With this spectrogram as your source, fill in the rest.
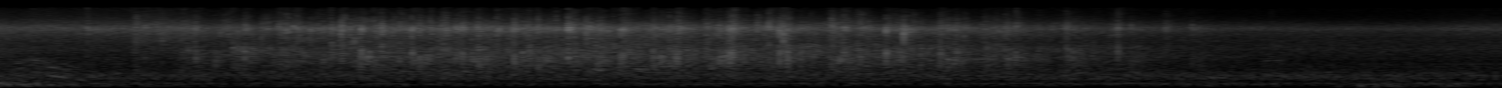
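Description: A crowd claps and cheers in an echoing hall.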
